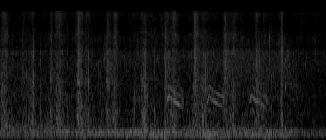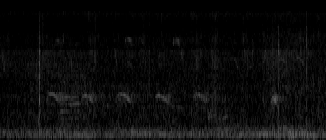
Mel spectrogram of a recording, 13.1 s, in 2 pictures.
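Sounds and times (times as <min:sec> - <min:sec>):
faint bird calling: 0:00.5 - 0:06.0, 0:07.3 - 0:12.9.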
